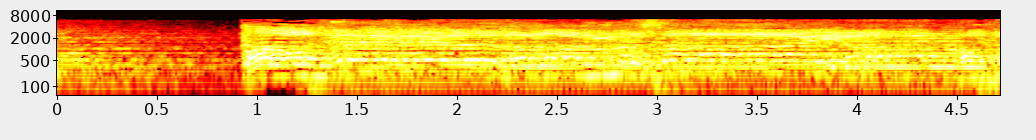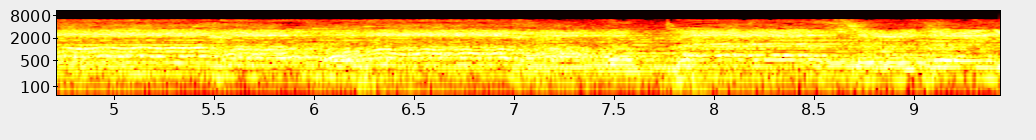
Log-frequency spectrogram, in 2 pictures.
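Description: A held chord fades, then about a second in loud music with singing voices in a chant-like style cuts in and carries on.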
